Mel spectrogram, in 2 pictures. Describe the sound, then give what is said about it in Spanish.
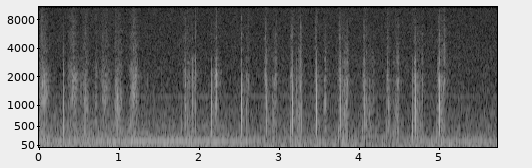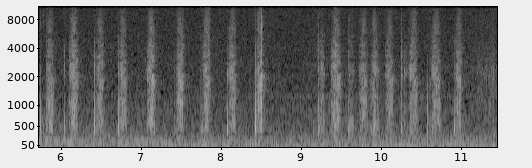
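A nail file rasps across fingernails in an ASMR session, with many short crisp strokes in quick rhythmic bursts separated by brief pauses, soft and alone with no talk. “Aquí tengo la lima, así que te voy a limar las uñas.”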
